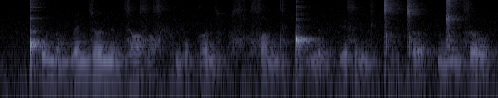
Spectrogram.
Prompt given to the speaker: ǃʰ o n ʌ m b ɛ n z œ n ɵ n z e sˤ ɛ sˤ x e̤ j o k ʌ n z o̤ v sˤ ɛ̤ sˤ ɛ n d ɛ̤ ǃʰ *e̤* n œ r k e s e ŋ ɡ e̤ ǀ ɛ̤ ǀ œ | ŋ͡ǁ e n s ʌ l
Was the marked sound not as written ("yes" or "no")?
yes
